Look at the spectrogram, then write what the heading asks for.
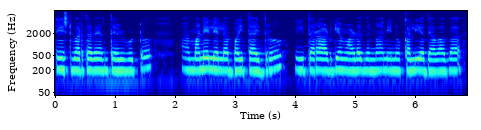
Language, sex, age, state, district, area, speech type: Kannada, female, 18-30, Karnataka, Chitradurga, rural, spontaneous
